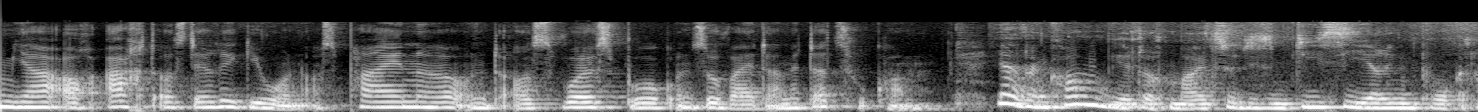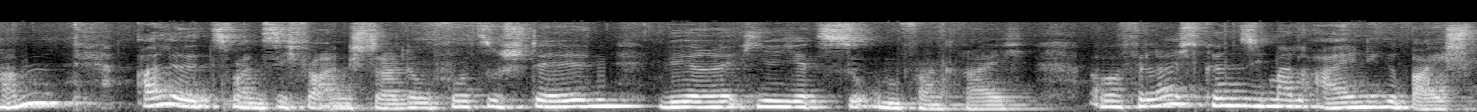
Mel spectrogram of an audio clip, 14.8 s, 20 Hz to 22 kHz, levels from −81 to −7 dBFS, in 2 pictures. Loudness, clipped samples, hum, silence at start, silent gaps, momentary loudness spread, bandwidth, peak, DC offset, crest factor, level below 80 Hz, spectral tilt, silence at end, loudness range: -10 LUFS; 0.4%; none; 0 s; none; 8 LU; 10 kHz; 0 dBFS; under 0.1%; 10 dB; -48 dBFS; -5.5 dB/octave; 0 s; 3 LU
